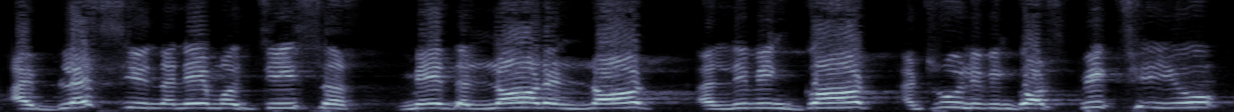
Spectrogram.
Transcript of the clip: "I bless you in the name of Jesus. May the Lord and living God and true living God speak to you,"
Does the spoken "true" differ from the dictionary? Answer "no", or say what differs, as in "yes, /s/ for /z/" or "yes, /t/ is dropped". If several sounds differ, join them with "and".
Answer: no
